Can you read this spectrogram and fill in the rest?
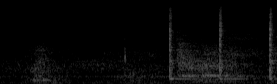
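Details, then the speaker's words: EGR valve driven by a Sykes-Pickavant EGR Valve Activator (30077500) 90-second clean and test cycle: sharp little clicks about every half second as the valve snaps open and shut cleanly; normal operation. "you'll hear it go through its cleaning cycle so open and close open and close so it's actuate in the EGR valve"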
